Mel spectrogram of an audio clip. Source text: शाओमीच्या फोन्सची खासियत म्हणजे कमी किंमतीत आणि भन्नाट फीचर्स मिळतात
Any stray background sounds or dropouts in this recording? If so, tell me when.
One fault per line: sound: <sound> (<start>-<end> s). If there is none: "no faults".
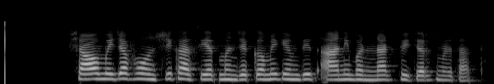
no faults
